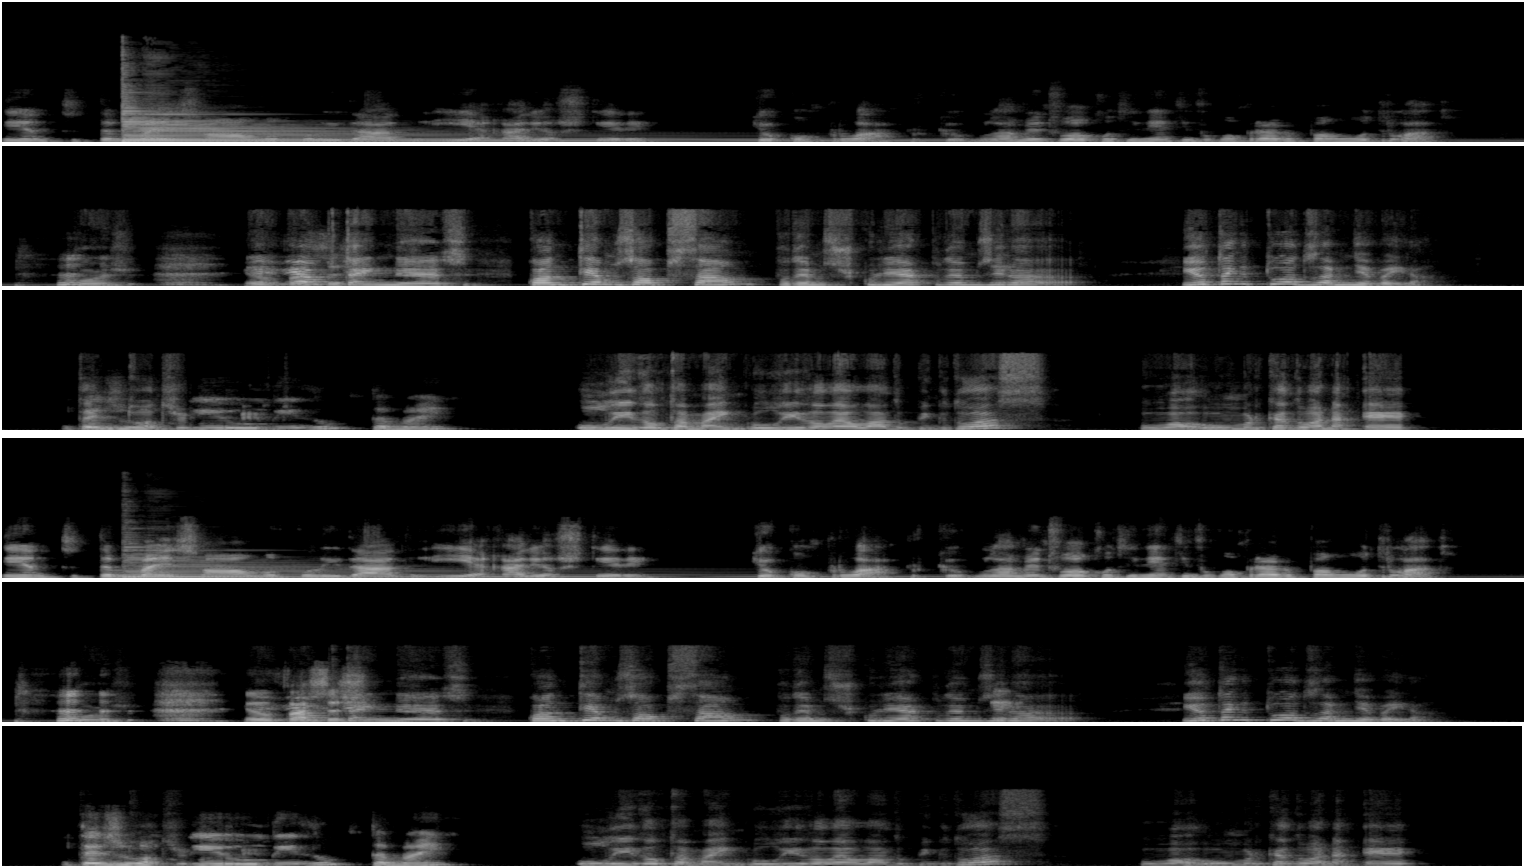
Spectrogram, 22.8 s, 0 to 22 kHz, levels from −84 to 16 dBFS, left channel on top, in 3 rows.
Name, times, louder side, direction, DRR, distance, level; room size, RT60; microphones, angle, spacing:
voice 1, 0.0-3.2 3.8-7.2 7.7-9.4 12.6-12.7 15.5-17.5 21.1-21.2, right 5 dB, 50° right, 0.5 m, -27 dB
sound 1, 0.6-6.6, left 5 dB, 85° left, 0.6 m, -33 dB
voice 2, 8.8-13.0 13.5-14.8 15.6-16.2 16.5-16.6 18.1-20.4 20.9-22.2, left 4 dB, 35° left, 0.4 m, -28 dB
4.3 x 2.9 x 3.1 m
head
